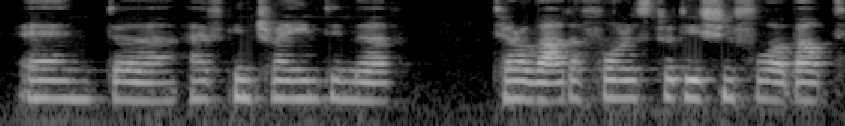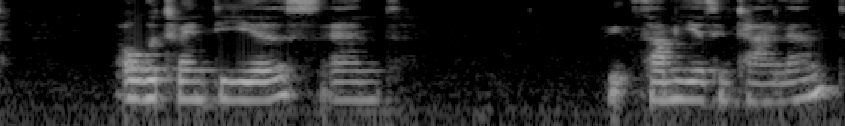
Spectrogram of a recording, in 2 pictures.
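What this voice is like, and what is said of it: Austrian-accented English. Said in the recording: “I'm originally from Austria, so I speak with an accent”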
